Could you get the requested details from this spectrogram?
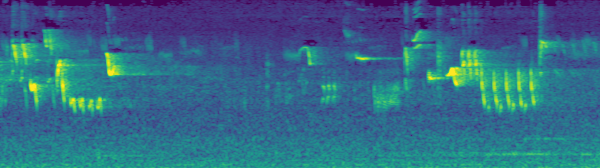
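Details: Morning forest birdsong with several chirping birds: quick high slurred whistles and short trills in two bursts separated by a quiet gap, light background hiss.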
